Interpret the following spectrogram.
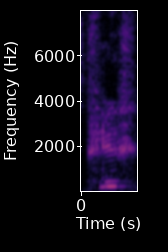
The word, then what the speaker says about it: plus: we're going to use plus before the adjective and que after. The S is silent here.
